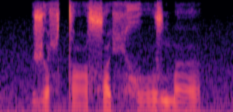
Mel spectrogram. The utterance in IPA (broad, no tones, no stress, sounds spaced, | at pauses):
ʒ ʊ ç tˤ œ sˤ ʏ ç x ʊː z m ɐː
